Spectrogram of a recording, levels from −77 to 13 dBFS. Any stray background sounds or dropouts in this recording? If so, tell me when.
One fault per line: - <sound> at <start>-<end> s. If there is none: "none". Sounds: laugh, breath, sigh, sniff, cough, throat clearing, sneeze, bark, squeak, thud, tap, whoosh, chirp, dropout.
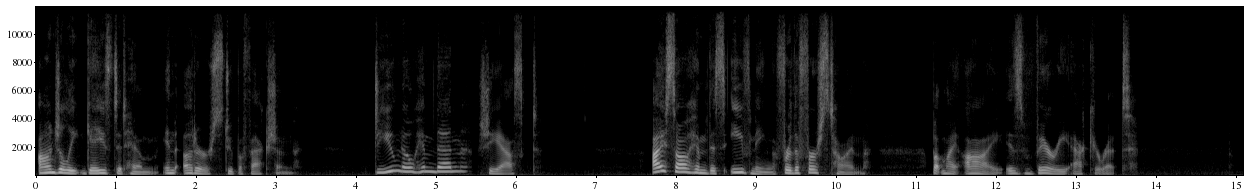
none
